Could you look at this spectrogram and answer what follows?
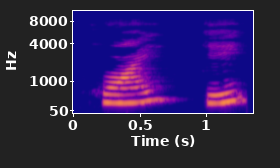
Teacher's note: Khi phát âm vần oai và tiếng khoái, các con phải tròn môi.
